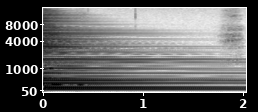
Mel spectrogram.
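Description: An acoustic guitar chord strummed once at the start and left to ring, slowly fading, over a held low bass note.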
